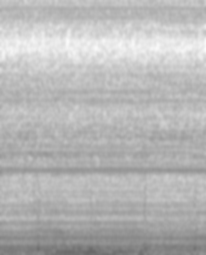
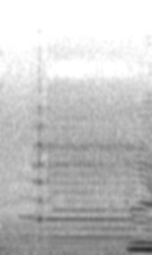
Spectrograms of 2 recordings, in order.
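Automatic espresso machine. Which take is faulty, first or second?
second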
